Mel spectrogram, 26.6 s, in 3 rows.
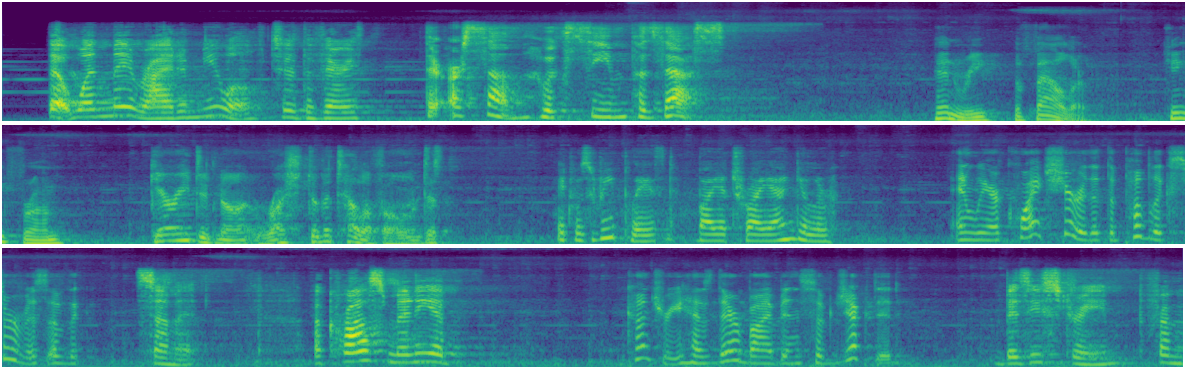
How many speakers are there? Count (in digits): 6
